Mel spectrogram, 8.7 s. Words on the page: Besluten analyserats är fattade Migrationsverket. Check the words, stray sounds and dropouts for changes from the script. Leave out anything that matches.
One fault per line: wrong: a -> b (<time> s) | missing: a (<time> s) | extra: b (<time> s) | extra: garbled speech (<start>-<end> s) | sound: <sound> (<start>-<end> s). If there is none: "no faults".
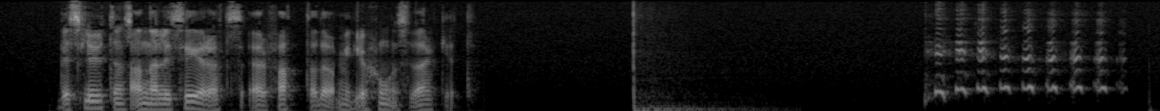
sound: thud (4.7-6.0 s)
sound: laugh (6.9-8.5 s)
